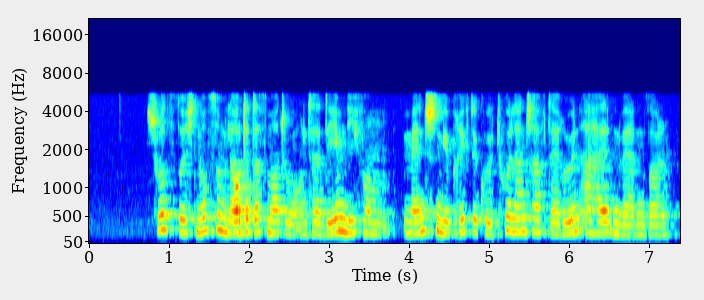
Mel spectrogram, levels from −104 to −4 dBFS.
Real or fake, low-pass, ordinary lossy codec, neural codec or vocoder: real; 5.4 kHz; none; none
